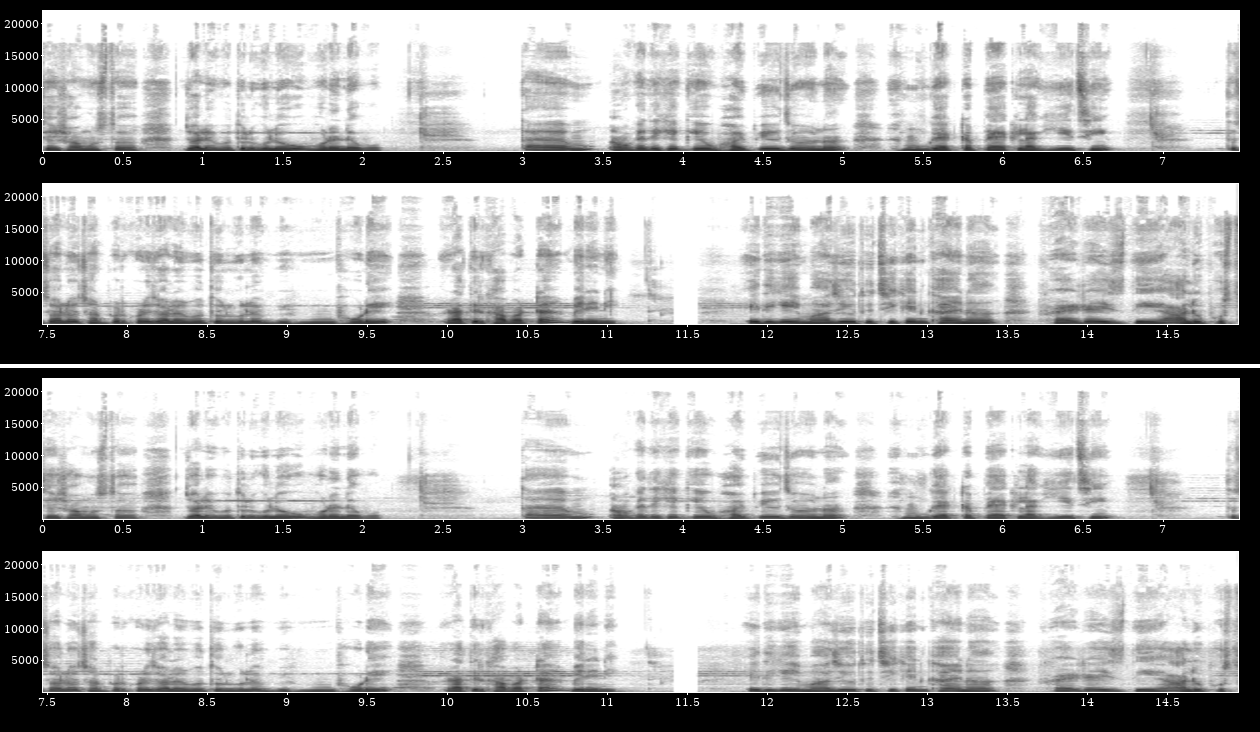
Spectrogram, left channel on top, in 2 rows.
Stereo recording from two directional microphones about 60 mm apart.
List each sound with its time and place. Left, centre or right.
0.0 s speech: left
2.3 s a sound: left
3.0 s speech: left
11.9 s a woman's voice: left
